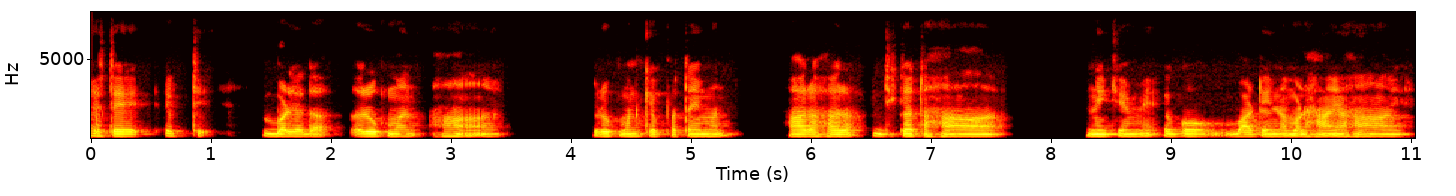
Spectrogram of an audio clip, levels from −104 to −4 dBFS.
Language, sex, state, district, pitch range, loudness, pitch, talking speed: Sadri, male, Chhattisgarh, Jashpur, 130-135 Hz, -29 LUFS, 130 Hz, 115 wpm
